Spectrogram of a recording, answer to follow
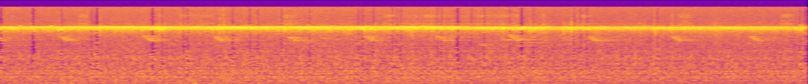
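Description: A steady, high-pitched buzz of summer insects, faint, with short chirps repeating about once a second.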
